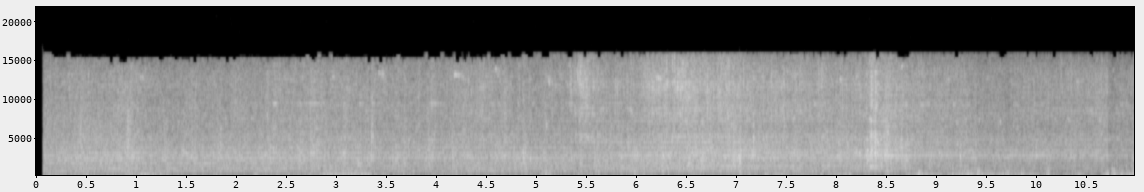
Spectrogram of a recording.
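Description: John Deere 8R tractor's six-cylinder diesel engine running steadily under load as it passes, pulling a planter across the field.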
